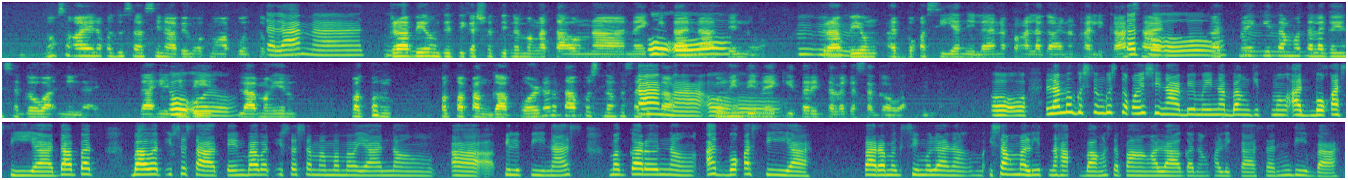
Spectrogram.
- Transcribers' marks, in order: mechanical hum; drawn out: "Salamat"; other street noise; other background noise
- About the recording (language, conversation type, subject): Filipino, unstructured, Ano ang ginagawa mo araw-araw para makatulong sa pangangalaga ng kalikasan?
